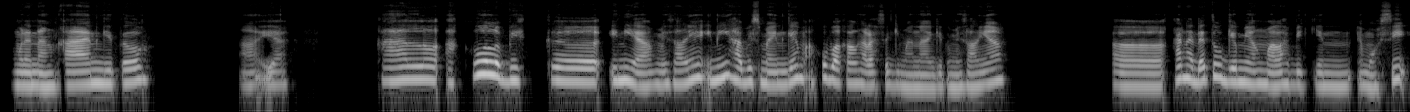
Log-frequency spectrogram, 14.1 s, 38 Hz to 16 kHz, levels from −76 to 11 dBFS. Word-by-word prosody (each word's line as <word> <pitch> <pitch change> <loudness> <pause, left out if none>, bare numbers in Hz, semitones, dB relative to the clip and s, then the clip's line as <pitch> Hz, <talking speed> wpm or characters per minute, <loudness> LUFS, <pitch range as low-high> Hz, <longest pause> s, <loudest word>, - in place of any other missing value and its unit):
Menenangkan 165 +2 +2
gitu. 190 +4 -1 0.9
Eee, - - -10
iya. 170 - -4 0.9
Kalau 225 +1 +1
aku 280 +9 +6
lebih 215 -1 -1 0.2
ke 205 -2 +2
ini 215 -3 +2
ya, 160 0 +2
misalnya 180 +6 -1
ini 235 +1 +1
habis 200 -2 0
main 170 -1 -1
game 235 +4 +1
aku 245 +1 -4
bakal 185 -3 0
ngerasa 165 -1 -2
gimana 150 -2 -4
gitu. 150 0 -10
Misalnya 160 +8 -2 1.1
eee, 155 -1 0
kan 230 +2 +1
ada 205 -4 +3
tuh 255 - +1
game 200 -1 +1
yang 175 +1 -2
malah 165 +2 0
bikin 160 -1 -7
emosi. 150 +5 -5
185 Hz, 130 wpm, -21 LUFS, 160-210 Hz, 1.1 s, aku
